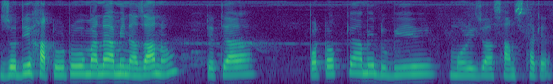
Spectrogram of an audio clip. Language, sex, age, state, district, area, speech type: Assamese, female, 45-60, Assam, Jorhat, urban, spontaneous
